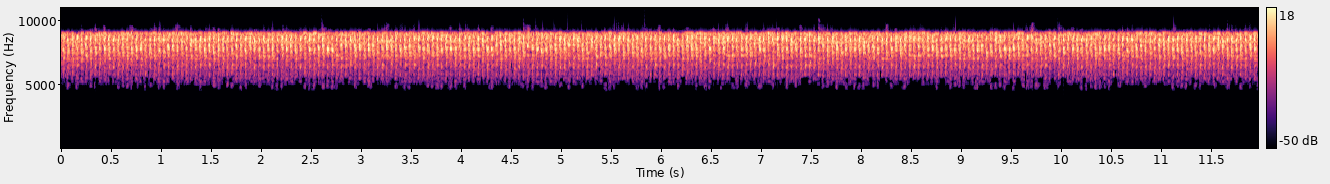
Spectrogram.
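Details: High, hissing continuous buzz of a Korean bush cricket, recorded in 2020, steady in pitch and volume from start to finish, with no background sounds.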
